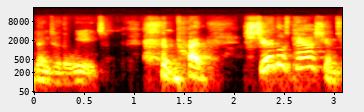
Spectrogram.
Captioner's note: laughing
